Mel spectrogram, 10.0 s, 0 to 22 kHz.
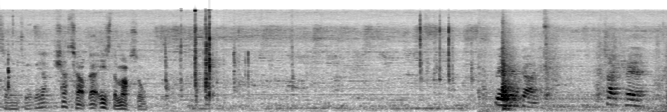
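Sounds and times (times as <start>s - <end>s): steady low hum: 0.0s - 10.0s
metal parts clicking and knocking: 2.5s - 3.8s, 6.3s - 7.2s.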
